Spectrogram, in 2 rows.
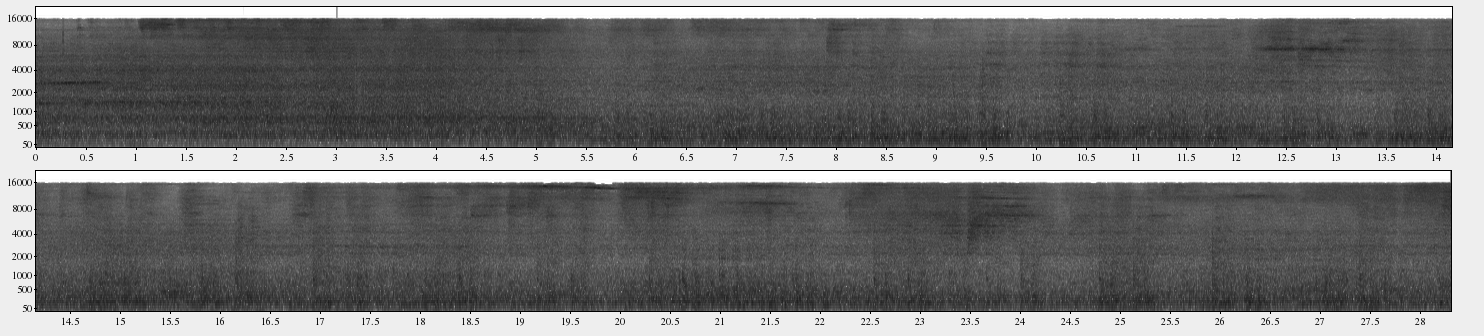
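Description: JR Freight container train hauled by an EF66 electric locomotive passing close by: a steady rumble of many wagon wheels with a rhythmic clickety-clack over the rail joints.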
